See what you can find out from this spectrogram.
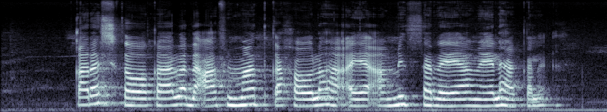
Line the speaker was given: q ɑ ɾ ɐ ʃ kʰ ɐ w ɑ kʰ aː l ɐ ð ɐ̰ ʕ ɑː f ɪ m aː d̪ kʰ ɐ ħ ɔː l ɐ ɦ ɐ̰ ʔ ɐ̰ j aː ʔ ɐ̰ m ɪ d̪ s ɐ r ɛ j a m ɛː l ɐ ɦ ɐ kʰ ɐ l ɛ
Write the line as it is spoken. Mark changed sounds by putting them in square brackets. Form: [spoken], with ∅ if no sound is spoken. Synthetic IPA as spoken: q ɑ ɾ ɐ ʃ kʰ ɐ w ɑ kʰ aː l ɐ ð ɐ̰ ʕ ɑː f ɪ m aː d̪ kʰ ɐ ħ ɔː l ɐ ɦ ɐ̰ ʔ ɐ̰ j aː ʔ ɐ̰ m ɪ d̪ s ɐ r ɛ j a m ɛː l ɐ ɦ ɐ kʰ ɐ l ɛ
